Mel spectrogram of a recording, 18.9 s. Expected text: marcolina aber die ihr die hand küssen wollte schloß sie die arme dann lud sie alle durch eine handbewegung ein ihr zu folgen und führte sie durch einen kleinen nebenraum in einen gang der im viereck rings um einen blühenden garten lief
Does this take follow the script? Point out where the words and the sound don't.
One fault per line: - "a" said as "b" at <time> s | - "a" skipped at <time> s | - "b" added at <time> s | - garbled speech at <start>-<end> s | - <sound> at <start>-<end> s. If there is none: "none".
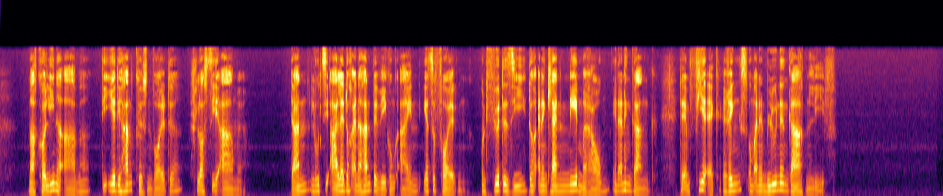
none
